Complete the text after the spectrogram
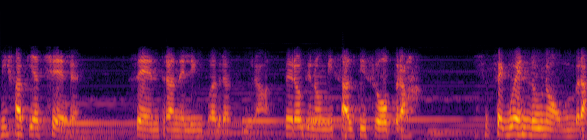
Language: Italian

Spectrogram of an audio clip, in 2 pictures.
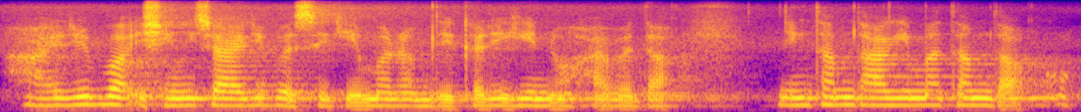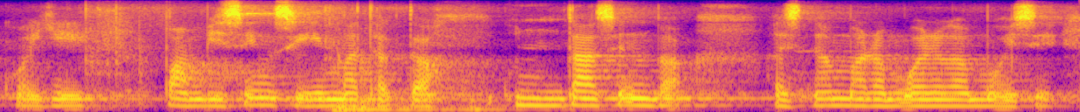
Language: Manipuri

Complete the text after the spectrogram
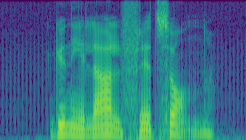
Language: Swedish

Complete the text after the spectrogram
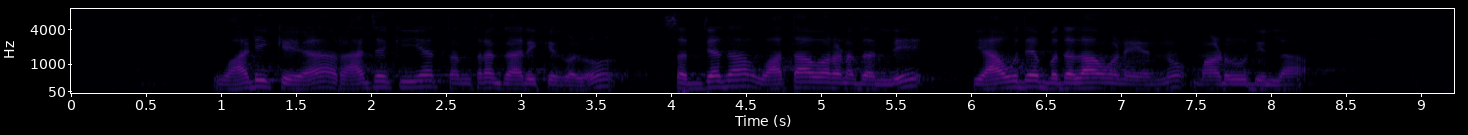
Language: Kannada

